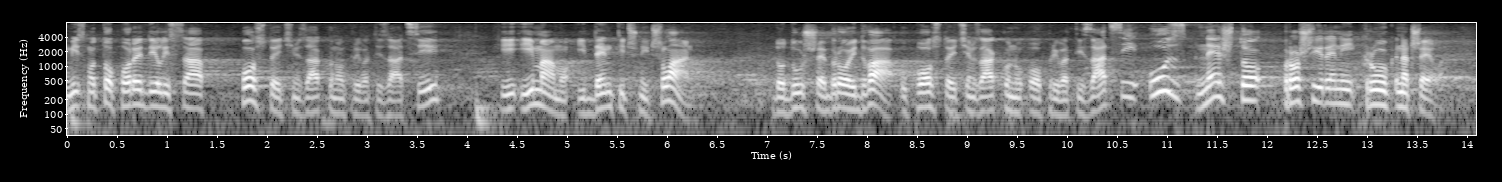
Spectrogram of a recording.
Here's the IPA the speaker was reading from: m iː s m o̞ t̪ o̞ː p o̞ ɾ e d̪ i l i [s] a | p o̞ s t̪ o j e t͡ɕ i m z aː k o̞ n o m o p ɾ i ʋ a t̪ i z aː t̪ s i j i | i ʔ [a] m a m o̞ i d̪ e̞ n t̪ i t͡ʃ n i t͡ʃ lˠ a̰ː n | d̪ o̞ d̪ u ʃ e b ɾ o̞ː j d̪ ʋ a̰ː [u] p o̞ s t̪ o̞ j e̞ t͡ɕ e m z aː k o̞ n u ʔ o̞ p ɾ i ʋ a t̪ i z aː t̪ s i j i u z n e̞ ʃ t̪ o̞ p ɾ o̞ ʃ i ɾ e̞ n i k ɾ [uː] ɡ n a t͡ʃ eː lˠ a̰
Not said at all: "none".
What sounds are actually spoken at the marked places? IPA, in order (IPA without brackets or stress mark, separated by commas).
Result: s, i, u, uː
